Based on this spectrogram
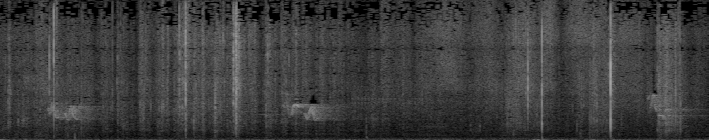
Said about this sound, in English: Listen to the birds.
